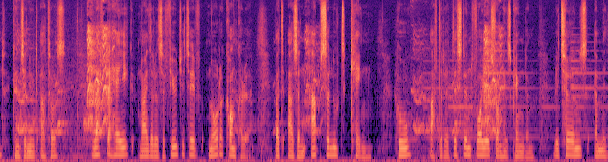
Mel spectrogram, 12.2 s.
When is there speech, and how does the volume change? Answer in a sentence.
The speech can be heard from 0.0 to 12.1 s, at a steady volume.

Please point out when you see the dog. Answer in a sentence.
You can hear the dog from 0.2 to 2.3 s, from 4.6 to 6.5 s and from 8.2 to 10.1 s.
